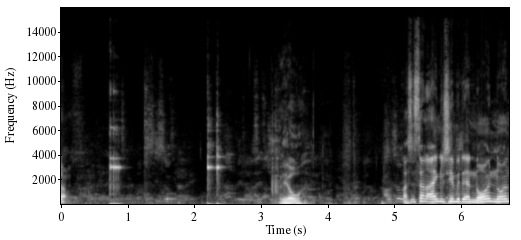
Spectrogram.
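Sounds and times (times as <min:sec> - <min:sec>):
speech: 0:00.0 - 0:00.2, 0:03.3 - 0:03.8, 0:04.9 - 0:06.7
murmur of noise: 0:00.0 - 0:06.7
glasses clinking in a toast: 0:00.8 - 0:01.0, 0:02.2 - 0:02.5.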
